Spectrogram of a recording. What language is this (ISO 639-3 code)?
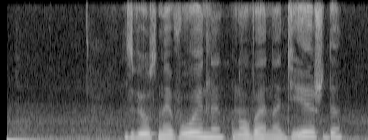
rus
